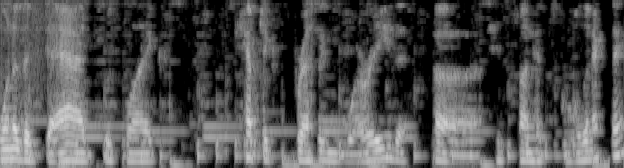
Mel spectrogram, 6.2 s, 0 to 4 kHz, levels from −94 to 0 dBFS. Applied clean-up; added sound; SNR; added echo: classical method Wiener filter.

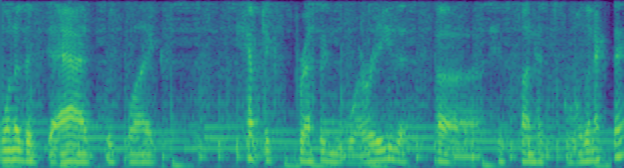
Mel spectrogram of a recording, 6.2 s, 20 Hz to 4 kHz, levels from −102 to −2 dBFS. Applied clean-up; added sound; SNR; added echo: none; Drum kit; 11 dB; none.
